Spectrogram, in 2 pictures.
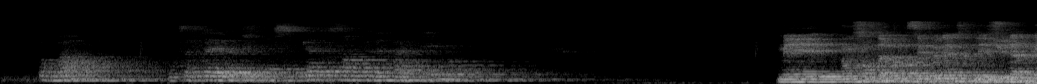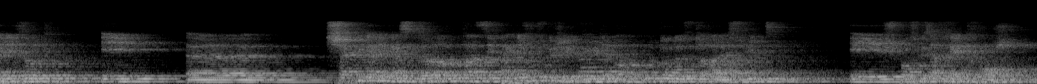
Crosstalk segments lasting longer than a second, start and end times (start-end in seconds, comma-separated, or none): none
